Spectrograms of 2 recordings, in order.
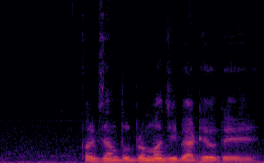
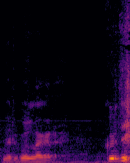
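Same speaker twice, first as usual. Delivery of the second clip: ordinary delivery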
